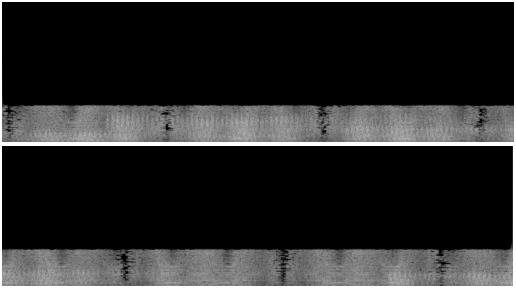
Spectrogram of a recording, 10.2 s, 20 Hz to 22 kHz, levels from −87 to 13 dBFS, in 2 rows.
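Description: Nothing in this recording of sounds stood out as a technical problem on listening.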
